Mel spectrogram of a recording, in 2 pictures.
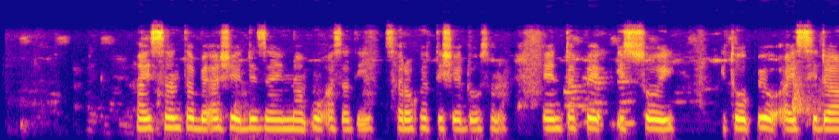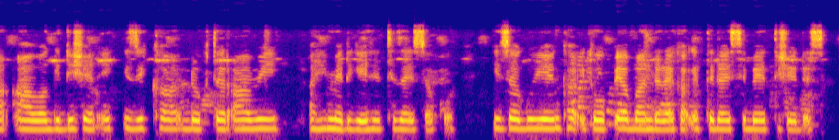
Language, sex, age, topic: Gamo, male, 18-24, government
